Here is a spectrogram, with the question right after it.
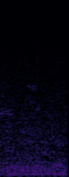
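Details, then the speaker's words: Expiratory wheeze in a child with a tight chest and past asthma, asked to breathe out forcefully through the mouth, before a nebulizer; a brief musical, whistling note on forced expiration after a moment of quiet. "Wheezy there aren't you so have a seat okay so what I'd like to do is give him the nebulizer okay and then I'll check him again"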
